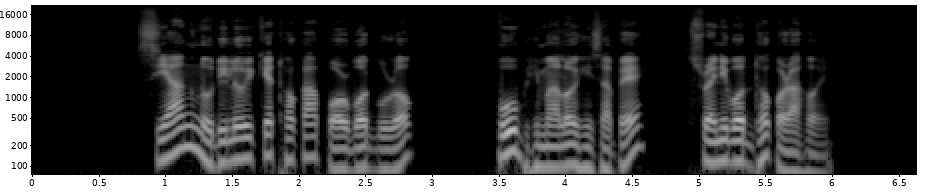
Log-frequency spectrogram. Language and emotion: Assamese, neutral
